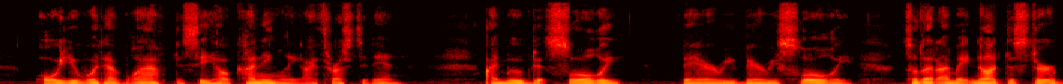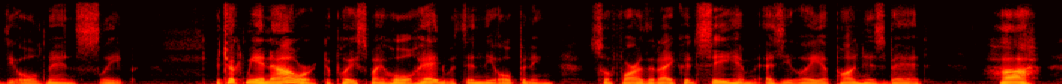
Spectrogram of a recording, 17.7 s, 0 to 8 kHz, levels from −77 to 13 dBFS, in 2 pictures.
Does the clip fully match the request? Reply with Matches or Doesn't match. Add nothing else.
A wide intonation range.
Doesn't match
